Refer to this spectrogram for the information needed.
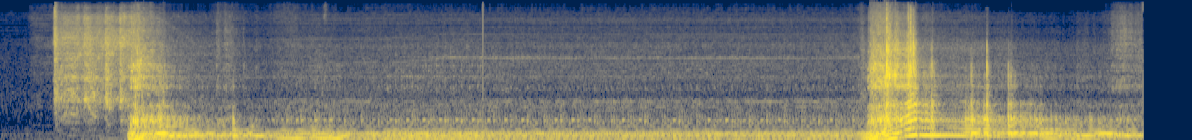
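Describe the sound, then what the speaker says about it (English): A car exhaust fitted with a free-flowing, straight-through performance muffler fires up with a sharp rev, settles into a loud steady idle rumble, then barks out another rev before cutting off. "performance mufflers are a lot more free-flowing and straight through inside, so this lets the exhaust gases flow easier, resulting in a louder sound"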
